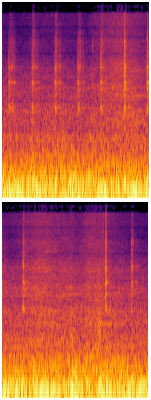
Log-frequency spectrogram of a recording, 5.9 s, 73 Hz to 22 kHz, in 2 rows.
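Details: BMW X5 engine idling: sharp, regular clicks about twice a second over a low idle rumble; clicking noise, cause unknown.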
